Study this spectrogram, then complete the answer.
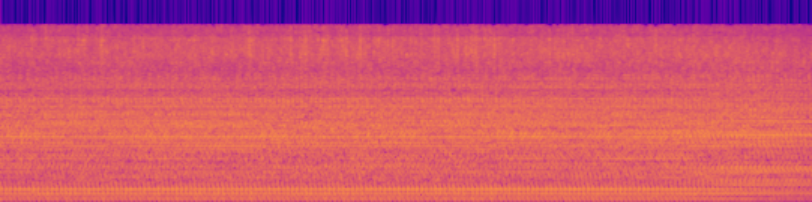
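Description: Electronically controlled narrow fabric loom with electronic weft and binder thread transport runs steadily, a dense continuous mechanical drone with a fine rapid clatter, loud and unbroken throughout with no voices.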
